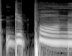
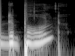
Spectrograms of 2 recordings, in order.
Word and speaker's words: Dupont: Sen Dupont och Dupont. Mm. Den ena stavar med D på slutet, den andra med T, men det uttalas likadant, stod det.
